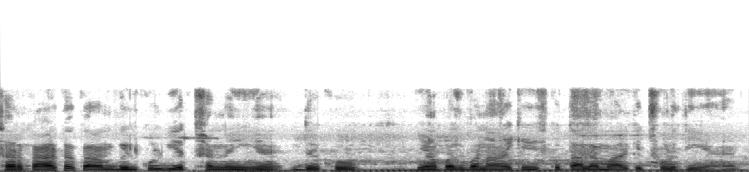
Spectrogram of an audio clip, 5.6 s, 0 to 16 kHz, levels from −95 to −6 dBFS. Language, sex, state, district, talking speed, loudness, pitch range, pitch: Chhattisgarhi, female, Chhattisgarh, Rajnandgaon, 215 wpm, -16 LUFS, 125-145 Hz, 135 Hz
